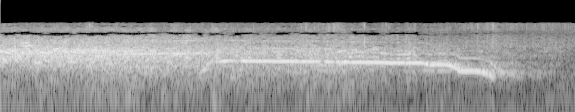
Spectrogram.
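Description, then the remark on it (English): Coyotes howling: a single long, steady wail holds its pitch for about two seconds, then slides downward and fades, over a constant broad hiss of background noise. “Well, why do those coyotes howl like that? Well, shucks, that's their mating call.”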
